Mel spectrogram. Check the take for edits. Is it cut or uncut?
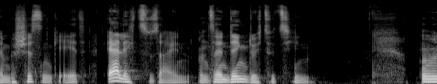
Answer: cut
